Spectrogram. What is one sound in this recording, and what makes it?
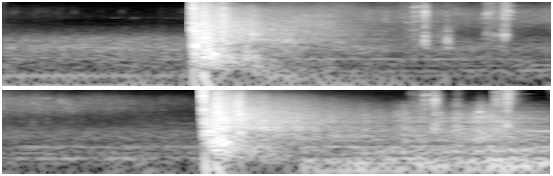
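A sniper rifle fires two loud, sharp shots that echo away.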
